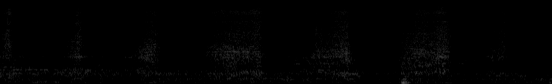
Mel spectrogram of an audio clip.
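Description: A handheld bristle clothes brush with a wooden back is rubbed down the front of a navy cotton-look twill coat hanging on a door, with a hand holding the coat, to remove hairs. About seven soft, bright swishing strokes are heard, each a hissing sweep through the fabric with quiet gaps between them at an uneven pace.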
